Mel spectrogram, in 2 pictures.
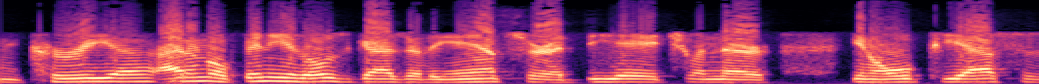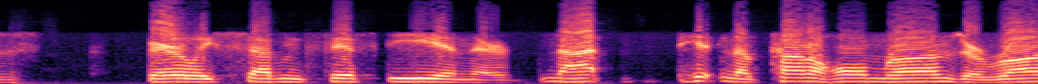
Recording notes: BONUS: Twins Wrap post-game show after loss to Yankees. Take phone calls and react.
